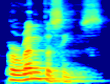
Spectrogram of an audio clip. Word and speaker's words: parentheses: you're talking about both the plural is parentheses the last syllable becomes C's parentheses word number 47 is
